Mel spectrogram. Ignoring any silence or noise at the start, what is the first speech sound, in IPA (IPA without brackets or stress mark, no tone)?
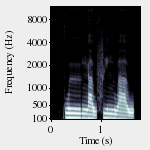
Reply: k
